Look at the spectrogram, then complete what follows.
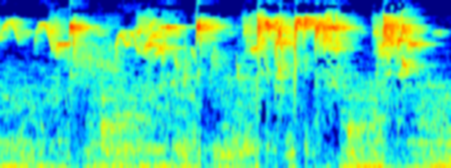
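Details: Ruby-cheeked sunbird, an agitated bird looking for rivals, sings a rapid, very high-pitched tangle of squeaky twitters and trills in uneven bursts.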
